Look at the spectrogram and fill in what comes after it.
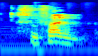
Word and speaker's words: Sufan: Sufan.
